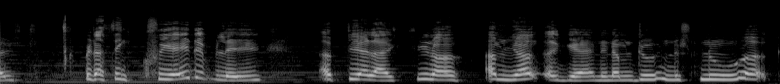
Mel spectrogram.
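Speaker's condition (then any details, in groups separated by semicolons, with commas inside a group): Cerebral palsy; speech therapy from age four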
